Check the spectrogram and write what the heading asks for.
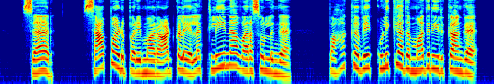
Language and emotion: Tamil, disgusted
